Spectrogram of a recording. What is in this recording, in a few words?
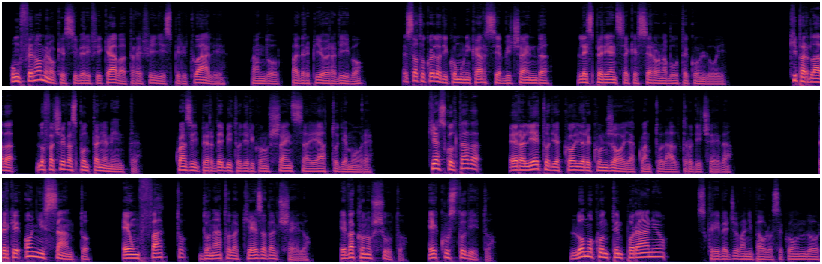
documentary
